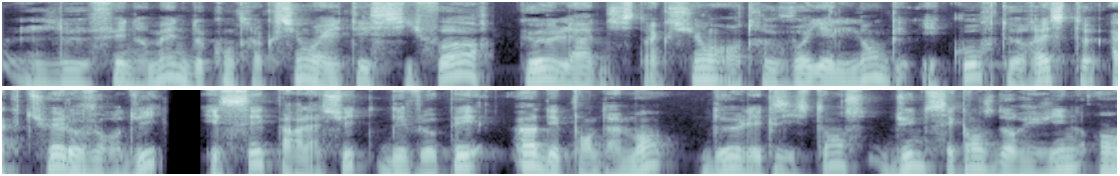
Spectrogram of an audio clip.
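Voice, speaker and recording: Husky-voiced man narrating a lecture. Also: fairly low pitch, mellow. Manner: measured, explanatory delivery. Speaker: channel host. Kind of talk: scripted educational narration.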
